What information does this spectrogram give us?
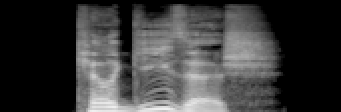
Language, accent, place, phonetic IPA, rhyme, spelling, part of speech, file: German, Germany, Berlin, [kɪʁˈɡiːzɪʃ], -iːzɪʃ, Kirgisisch, noun, De-Kirgisisch.ogg
- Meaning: Kyrgyz (language)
